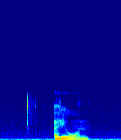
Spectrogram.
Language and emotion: Russian, neutral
